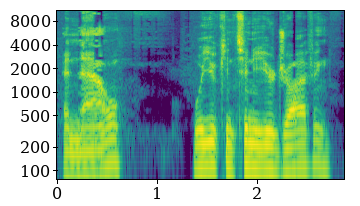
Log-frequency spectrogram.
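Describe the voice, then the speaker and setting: Male actor as mysterious holy stranger, very low husky voice, solemn, measured, gentle, fatherly, radio play. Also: fairly even intonation, natural voice. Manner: solemn, measured, archaic biblical phrasing. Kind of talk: radio drama acting.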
